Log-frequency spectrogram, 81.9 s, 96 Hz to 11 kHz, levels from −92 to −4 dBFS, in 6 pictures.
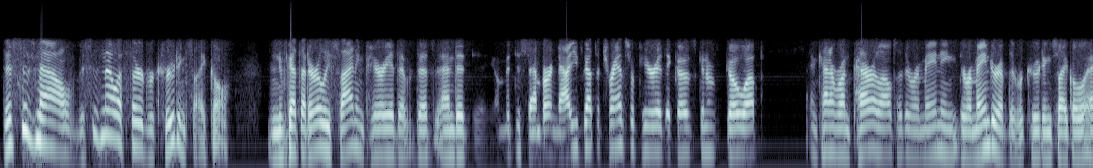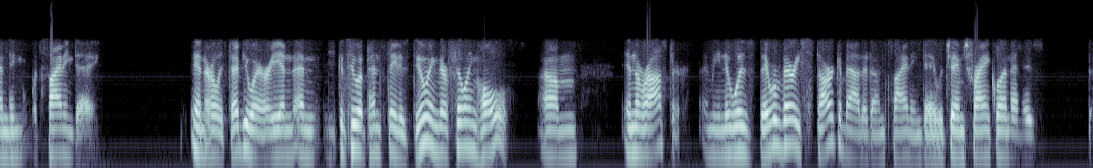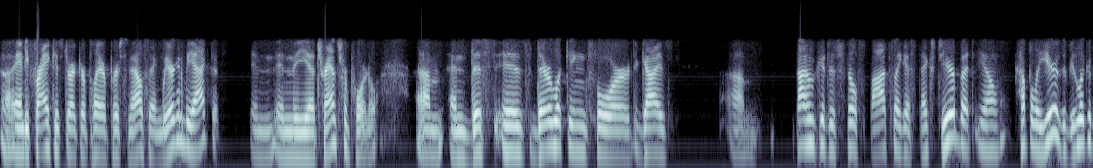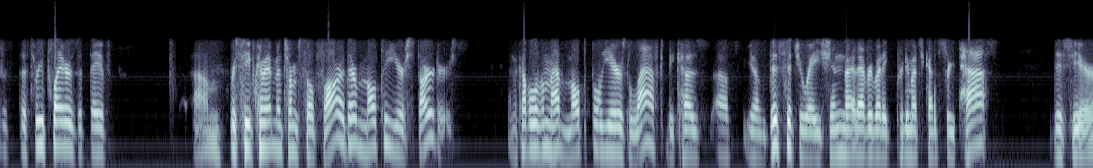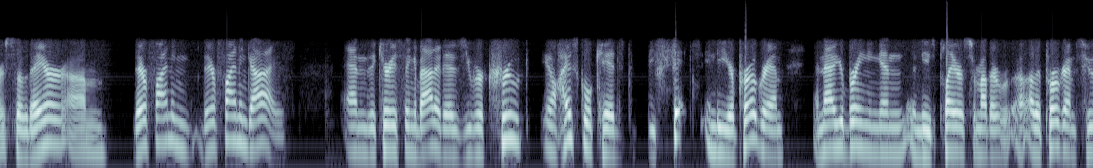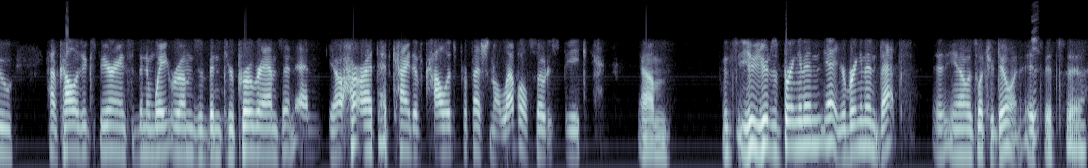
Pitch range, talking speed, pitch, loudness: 135-165 Hz, 200 wpm, 150 Hz, -22 LUFS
